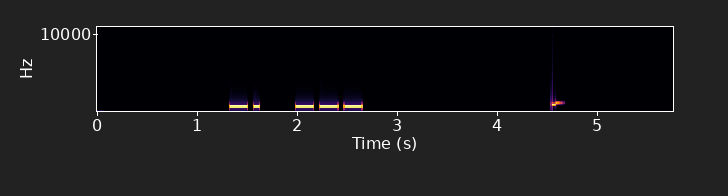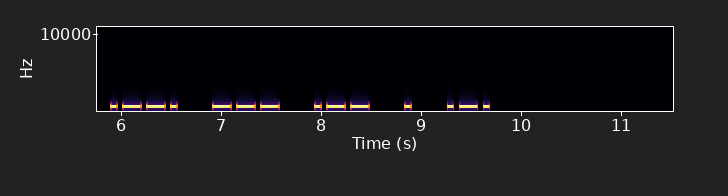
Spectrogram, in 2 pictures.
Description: Morse code, heard as a keyed tone, about 20 wpm, spaced as for 14 wpm, 700 Hz. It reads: NO POWER
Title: 2x Character Spacing - Top 500 Words - 20wpm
